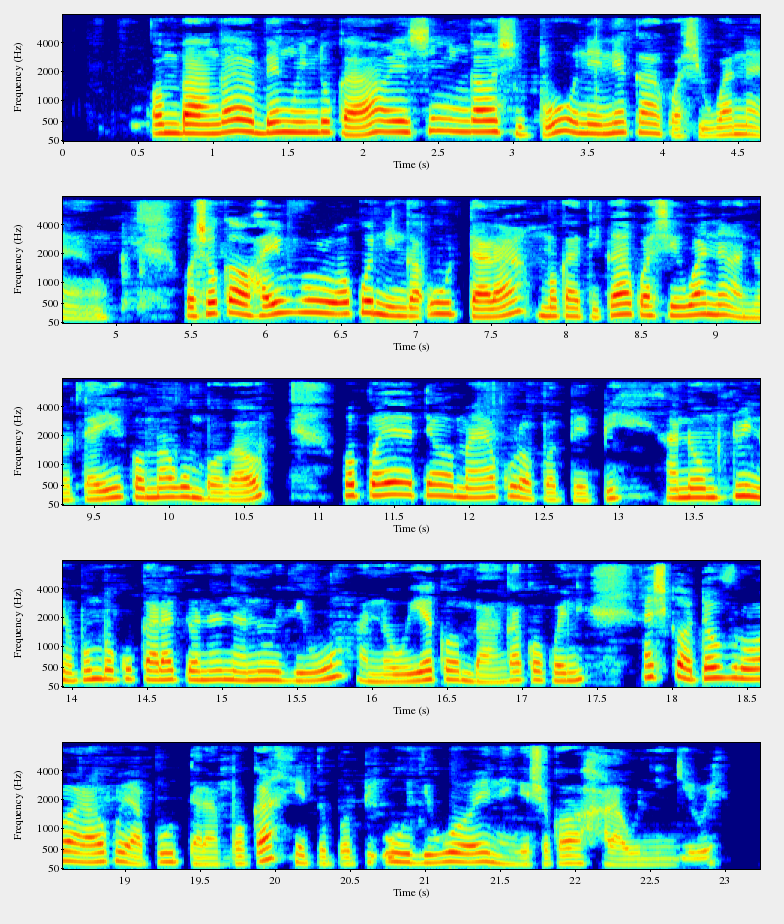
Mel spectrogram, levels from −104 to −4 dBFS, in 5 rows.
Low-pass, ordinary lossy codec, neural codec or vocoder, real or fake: 7.2 kHz; MP3, 48 kbps; none; real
